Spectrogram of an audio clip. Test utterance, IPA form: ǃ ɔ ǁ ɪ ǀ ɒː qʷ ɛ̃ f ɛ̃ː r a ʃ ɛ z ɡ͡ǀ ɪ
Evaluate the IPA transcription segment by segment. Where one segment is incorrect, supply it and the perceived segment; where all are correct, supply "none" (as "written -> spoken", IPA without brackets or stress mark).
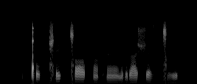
ɔ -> o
